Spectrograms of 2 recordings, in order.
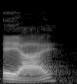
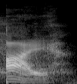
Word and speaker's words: Ai: If you grew up like me, you heard that pronounced Ai. It is a single syllable, Ai. If you want to call it the other thing, that's just fine too.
